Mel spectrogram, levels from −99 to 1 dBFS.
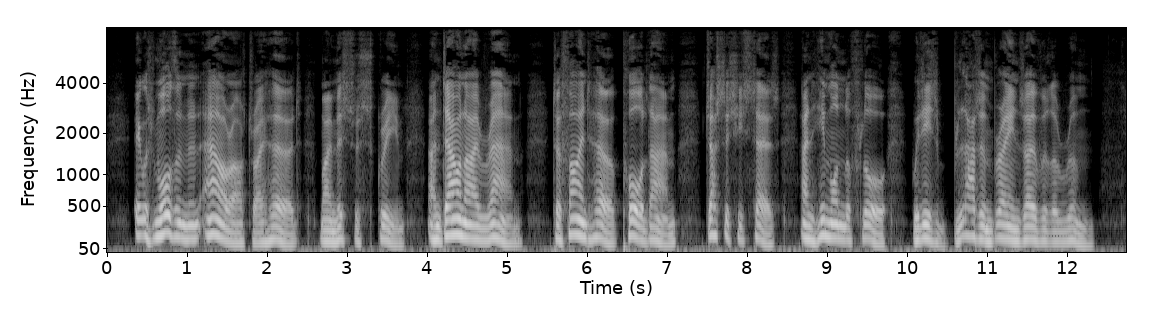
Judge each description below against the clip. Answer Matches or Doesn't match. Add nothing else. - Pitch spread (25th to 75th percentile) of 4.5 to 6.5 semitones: Matches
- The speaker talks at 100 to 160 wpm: Doesn't match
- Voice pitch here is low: Matches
